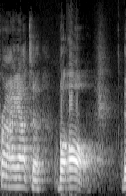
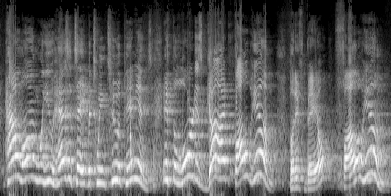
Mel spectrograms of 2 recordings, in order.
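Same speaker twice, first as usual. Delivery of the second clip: raised, emphatic challenge to a crowd; 7 semitones higher than usual. Acted. Elijah confronts the people torn between two opinions, challenging. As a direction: put it to the waverers, pitched up.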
